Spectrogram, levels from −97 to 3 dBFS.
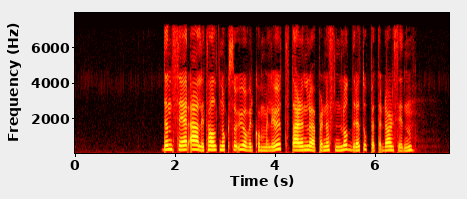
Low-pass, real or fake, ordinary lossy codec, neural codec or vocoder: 7.2 kHz; real; MP3, 64 kbps; none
